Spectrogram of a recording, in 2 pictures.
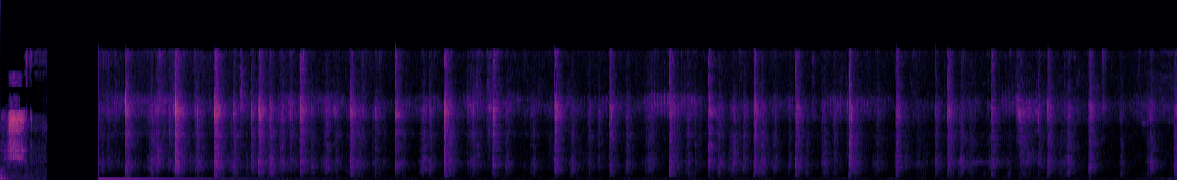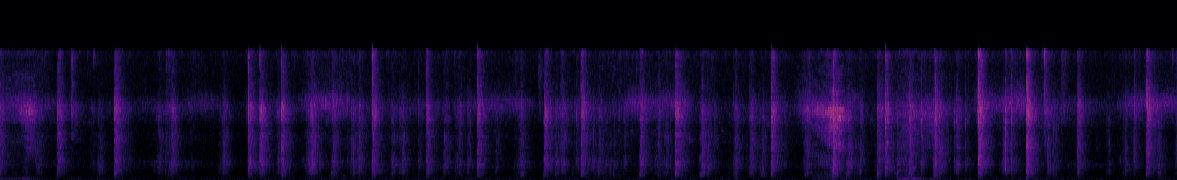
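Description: A dog's claws click and tap on a hard floor as it walks about.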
